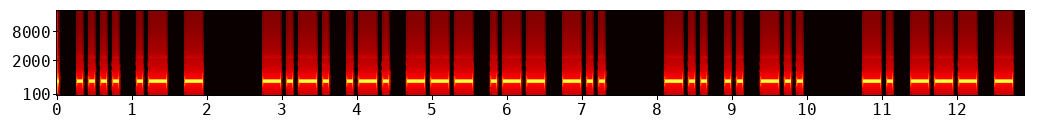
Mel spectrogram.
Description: Morse code, heard as a keyed tone, about 15 wpm, 700 Hz. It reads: HAT CROWD DID NOT
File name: Chapter 6 - 15 WPM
